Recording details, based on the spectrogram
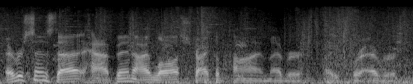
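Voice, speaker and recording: A man with an American accent speaks in a relaxed tone at a fairly low pitch, his intonation lively, with music in the background and audible room echo. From US, Bosnian family. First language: Bosnian. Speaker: video game streamer. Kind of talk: casual live-stream chat. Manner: relaxed, chatty.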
